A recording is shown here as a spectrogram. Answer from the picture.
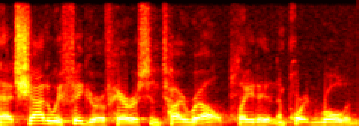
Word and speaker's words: Terrell: So we've always pronounced it Terrell. In fact, his name was Terrell, not Tyrell.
